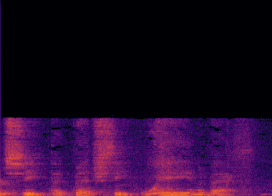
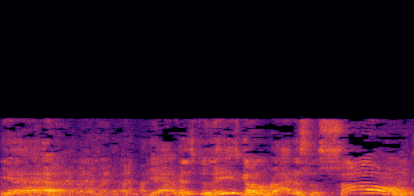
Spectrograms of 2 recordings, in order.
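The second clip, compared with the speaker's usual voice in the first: put-on excited boys; 9 semitones higher, 8 dB louder, slower than usual. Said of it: "started going like".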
